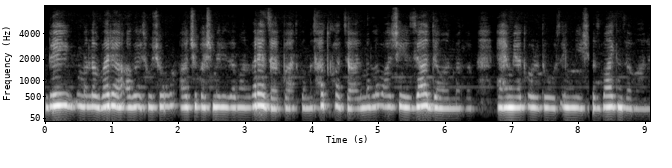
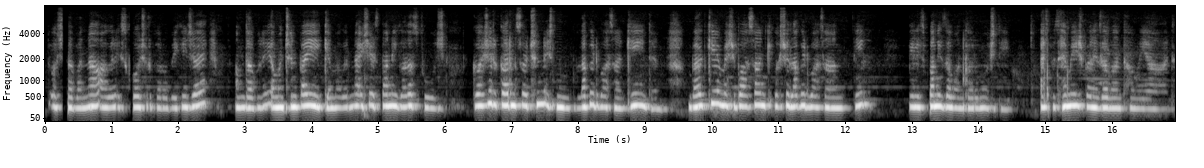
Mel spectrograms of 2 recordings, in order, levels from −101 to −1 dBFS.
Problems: constant background noise, low volume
